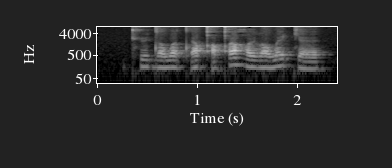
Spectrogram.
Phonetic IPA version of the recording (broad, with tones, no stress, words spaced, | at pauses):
cʰy˩dʌ˩wʌ˩ tʼɛ˩qʼə˩ qʼy˥ʁø˩lɔ˩wɛ˥ cɛ˩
